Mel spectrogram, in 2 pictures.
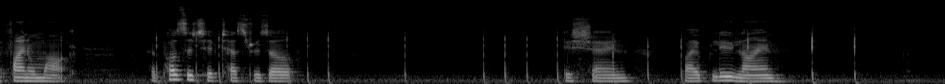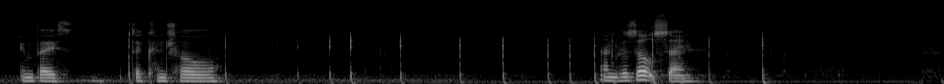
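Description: A stylus taps and scratches lightly on a tablet.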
